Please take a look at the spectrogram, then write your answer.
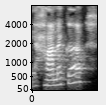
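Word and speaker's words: חנוכה: English, a lot of times people will say Hanukkah, but that H is actually representing the sound.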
